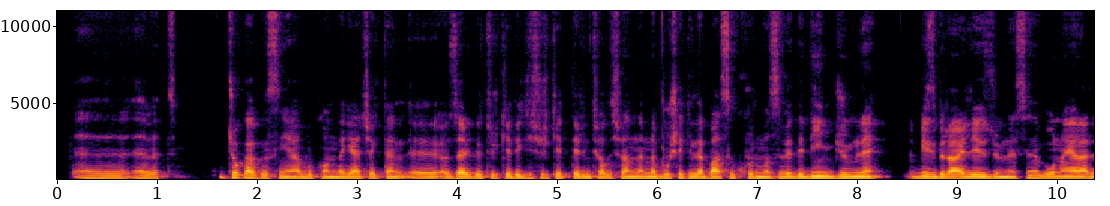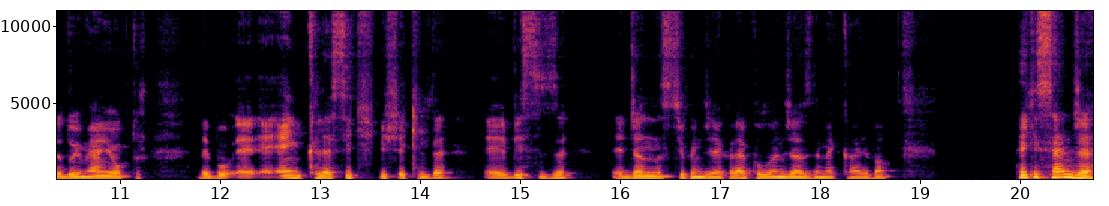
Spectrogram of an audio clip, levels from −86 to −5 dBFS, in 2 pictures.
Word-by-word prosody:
Iıı, 135 Hz, -1 st, -3 dB
evet, 125 Hz, -, -3 dB, 0.5 s
çok 160 Hz, 0 st, 0 dB
haklısın 120 Hz, -3 st, +1 dB
ya 115 Hz, -1 st, +1 dB
bu 115 Hz, -1 st, -2 dB
konuda 115 Hz, -1 st, 0 dB
gerçekten, 115 Hz, 0 st, -1 dB
ııı, 120 Hz, 0 st, -1 dB
özellikle 120 Hz, 0 st, +2 dB
Türkiye’deki 120 Hz, -1 st, -1 dB
şirketlerin 115 Hz, 0 st, -1 dB
çalışanlarına 115 Hz, 0 st, 0 dB
bu 125 Hz, -, +1 dB
şekilde 115 Hz, -2 st, 0 dB
baskı 115 Hz, +2 st, +1 dB
kurması 115 Hz, -2 st, -1 dB
ve 110 Hz, -1 st, +1 dB
dediğin 120 Hz, +1 st, +5 dB
cümle, 120 Hz, -1 st, +4 dB, 0.2 s
"Biz 120 Hz, +1 st, 0 dB
bir 125 Hz, -, +4 dB
aileyiz." 115 Hz, 0 st, +4 dB
cümlesini, 110 Hz, +5 st, 0 dB
bunu 125 Hz, -1 st, +1 dB
herhâlde 115 Hz, -1 st, +2 dB
duymayan 115 Hz, 0 st, +2 dB
yoktur 120 Hz, -2 st, -1 dB, 0.5 s
ve 125 Hz, -2 st, -2 dB
bu, 130 Hz, -, -2 dB
e -, -, -6 dB
e -, -, -6 dB
en 140 Hz, -, +1 dB
klasik 125 Hz, +1 st, -2 dB
bir 120 Hz, -, -1 dB
şekilde, 120 Hz, +6 st, -4 dB, 0.3 s
eee, 65 Hz, 0 st, -5 dB
"Biz -, -, 0 dB
sizi, 135 Hz, +7 st, -5 dB, 0.4 s
eee, 120 Hz, -, -4 dB
canınız 125 Hz, -2 st, +1 dB
çıkıncaya 110 Hz, -4 st, -1 dB
kadar 135 Hz, +4 st, -2 dB
kullanacağız." 115 Hz, -4 st, 0 dB
demek 100 Hz, -1 st, -5 dB
galiba. 100 Hz, +4 st, -6 dB, 1.3 s
Peki 175 Hz, +2 st, +4 dB
sence, 175 Hz, -7 st, +5 dB
120 Hz, 140 wpm, -20 LUFS, 115-125 Hz, 1.3 s, dediğin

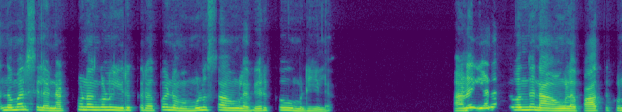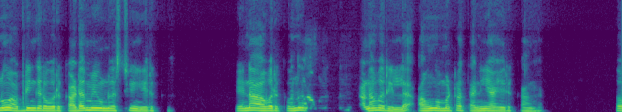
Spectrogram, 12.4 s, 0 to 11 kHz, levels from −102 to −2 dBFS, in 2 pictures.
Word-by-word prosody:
அந்த 240 Hz, -, +2 dB
மாரி 285 Hz, +1 st, +2 dB
சில 235 Hz, -, +2 dB
நட்புணங்களும் 255 Hz, +5 st, +1 dB
இருக்கறப்ப 230 Hz, +1 st, -3 dB
நம்ம 195 Hz, -4 st, 0 dB
முழுசா 245 Hz, +2 st, 0 dB
அவங்கள 215 Hz, -3 st, +3 dB
வெறுக்கவும் 225 Hz, +2 st, -1 dB
முடியில. 165 Hz, -3 st, -5 dB, 1.3 s
ஆனா, -, -, +4 dB, 0.2 s
எனக்கு 270 Hz, -, -4 dB
வந்து 255 Hz, +2 st, +4 dB
நான் 220 Hz, -2 st, +5 dB
அவங்கள 195 Hz, -1 st, +4 dB
பாத்துக்கணும் 215 Hz, +4 st, +1 dB
அப்டிங்கற 210 Hz, +2 st, +1 dB
ஒரு 185 Hz, -, -3 dB
கடமை 215 Hz, +5 st, +2 dB
உணர்சியம் 195 Hz, -2 st, -2 dB
இருக்கு. 175 Hz, -2 st, -12 dB, 0.7 s
ஏன்னா, 215 Hz, +3 st, +1 dB
அவருக்கு 195 Hz, -1 st, -2 dB
வந்து 225 Hz, +3 st, +1 dB
அவங்களுக்குன்னு 250 Hz, -, -16 dB
கணவர் 205 Hz, +2 st, 0 dB
இல்ல. 155 Hz, +4 st, -2 dB, 0.2 s
அவுங்க 200 Hz, +3 st, +1 dB
மட்டும் 195 Hz, 0 st, -5 dB
தனியா 180 Hz, +2 st, -1 dB
இருக்காங்க. 155 Hz, -4 st, -10 dB, 0.8 s
சோ 200 Hz, -, -3 dB
205 Hz, 155 wpm, -21 LUFS, 190-230 Hz, 1.3 s, நான்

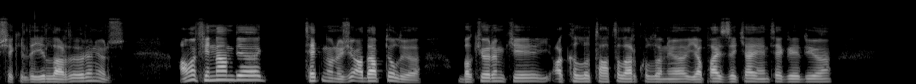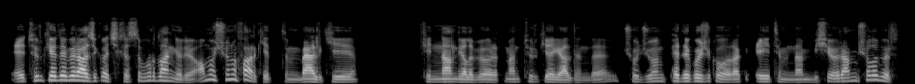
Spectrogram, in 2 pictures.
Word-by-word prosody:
şekilde 120 Hz, -, -5 dB
yıllardır 125 Hz, +1 st, +1 dB
öğreniyoruz 155 Hz, -, -4 dB, 0.5 s
ama 215 Hz, +3 st, +3 dB
Finlandiya 205 Hz, 0 st, +4 dB, 0.4 s
teknolojiye 155 Hz, -7 st, 0 dB
adapte 160 Hz, +3 st, +4 dB
oluyor. 110 Hz, -, -2 dB, 0.4 s
Bakıyorum 155 Hz, +5 st, 0 dB
ki 150 Hz, -1 st, -3 dB
akıllı 135 Hz, +1 st, -1 dB
tahtalar 130 Hz, 0 st, 0 dB
kullanıyor, 125 Hz, 0 st, -3 dB
yapay 120 Hz, +4 st, +2 dB
zekâ 135 Hz, +3 st, 0 dB
entegre 130 Hz, 0 st, -2 dB
ediyor. 130 Hz, +1 st, -3 dB, 1.0 s
Eee, 145 Hz, +3 st, +2 dB
Türkiye'de 195 Hz, +1 st, +3 dB
birazcık 180 Hz, -4 st, +7 dB
açıkçası 160 Hz, 0 st, -2 dB
buradan 180 Hz, -2 st, +1 dB
geliyor 110 Hz, +1 st, -3 dB
ama 225 Hz, 0 st, -1 dB
şunu 230 Hz, +3 st, -1 dB
fark 225 Hz, -, +2 dB
ettim 115 Hz, -2 st, -8 dB
belki 120 Hz, -2 st, +3 dB, 0.6 s
Finlandiyalı 125 Hz, -2 st, +1 dB
bir 120 Hz, -, -3 dB
öğretmen 115 Hz, +2 st, -2 dB
Türkiye 120 Hz, -3 st, -3 dB
geldiğinde 105 Hz, 0 st, -2 dB
çocuğun 140 Hz, +3 st, -5 dB
pedagojik 150 Hz, -1 st, +1 dB
olarak 120 Hz, -2 st, 0 dB
eğitiminden 115 Hz, -4 st, -3 dB
bir 115 Hz, -, -9 dB
şey 140 Hz, +5 st, -1 dB
öğrenmiş 155 Hz, +7 st, -1 dB
olabilir. 210 Hz, -4 st, -2 dB
135 Hz, 135 wpm, -26 LUFS, 120-160 Hz, 1.0 s, birazcık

